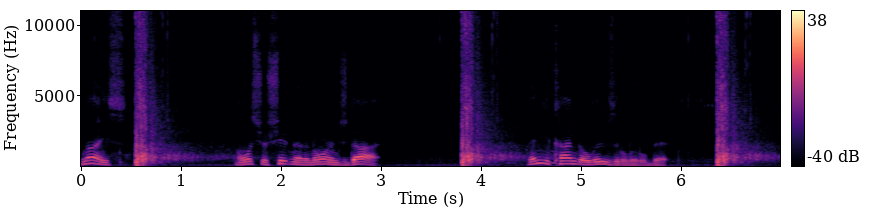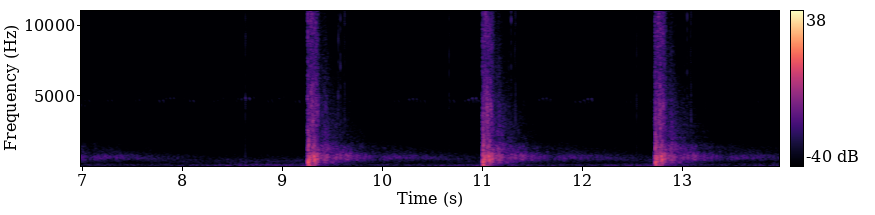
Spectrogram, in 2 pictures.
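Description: A revolver fires loud shots outdoors, each one ringing out and fading.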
